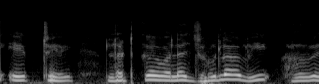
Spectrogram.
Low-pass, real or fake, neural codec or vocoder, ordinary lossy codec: none; fake; codec, 16 kHz, 8 kbps, FunCodec, trained on LibriTTS, 25 frames a second; none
